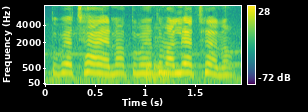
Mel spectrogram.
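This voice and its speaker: A woman's voice: extremely high pitch, fairly even intonation, racing. A woman arguing casually with her boyfriend outdoors in a park, sulky and accusing. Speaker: girlfriend in prank video. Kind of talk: casual argument. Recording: very loud background music.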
